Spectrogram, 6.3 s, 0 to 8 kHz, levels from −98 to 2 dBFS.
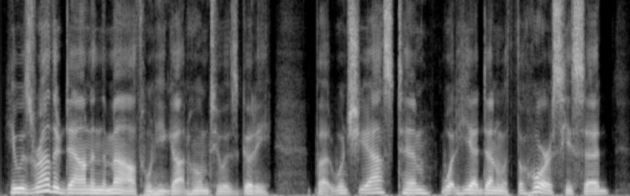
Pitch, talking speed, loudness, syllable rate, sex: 130 Hz, 265 wpm, -17 LUFS, 5.8 syllables/s, male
